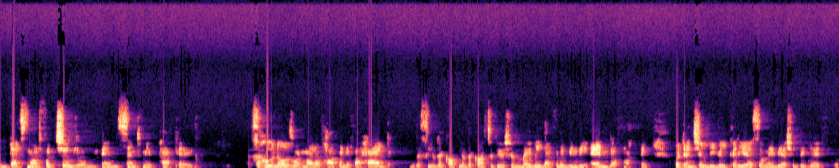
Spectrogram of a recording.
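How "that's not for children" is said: plain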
